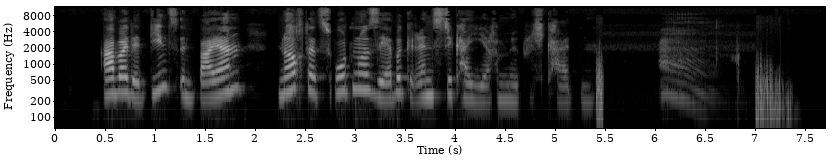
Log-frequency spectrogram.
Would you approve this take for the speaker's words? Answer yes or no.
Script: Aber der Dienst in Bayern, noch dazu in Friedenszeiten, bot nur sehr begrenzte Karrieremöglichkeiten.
no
